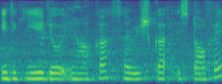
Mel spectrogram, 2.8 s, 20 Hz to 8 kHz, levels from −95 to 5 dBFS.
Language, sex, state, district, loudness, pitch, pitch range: Hindi, female, Chhattisgarh, Bilaspur, -16 LUFS, 220 Hz, 210-230 Hz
